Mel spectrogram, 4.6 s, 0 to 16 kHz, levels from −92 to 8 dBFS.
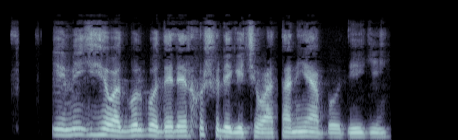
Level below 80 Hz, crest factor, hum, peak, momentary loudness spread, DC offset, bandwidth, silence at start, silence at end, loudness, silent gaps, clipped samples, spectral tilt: -54 dBFS; 18 dB; none; 0 dBFS; 8 LU; under 0.1%; 9.4 kHz; 0.1 s; 0.7 s; -18 LUFS; 0.21-0.34 s, 0.43-0.52 s; under 0.1%; -4.5 dB/octave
